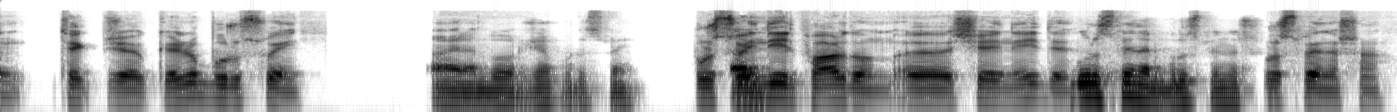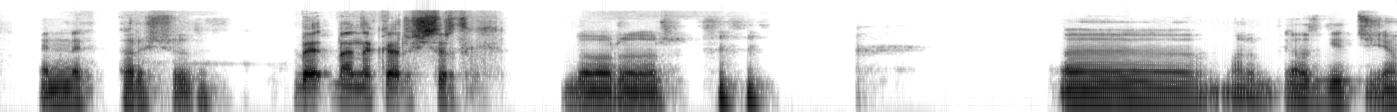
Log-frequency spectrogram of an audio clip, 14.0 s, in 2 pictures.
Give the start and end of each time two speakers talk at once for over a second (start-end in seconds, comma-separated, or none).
none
